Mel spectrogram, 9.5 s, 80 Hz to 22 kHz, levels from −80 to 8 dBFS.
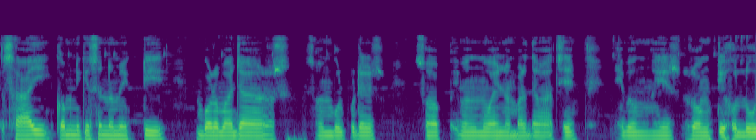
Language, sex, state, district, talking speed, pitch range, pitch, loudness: Bengali, male, Odisha, Khordha, 115 wpm, 110-120 Hz, 110 Hz, -16 LUFS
